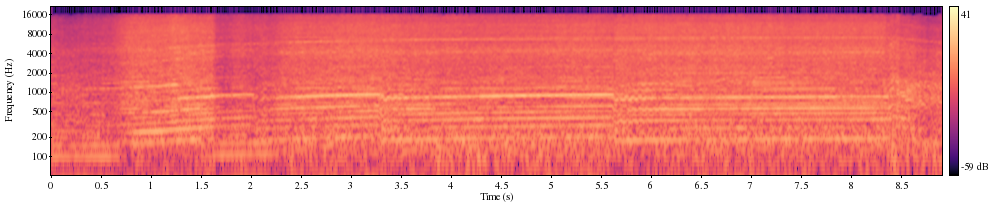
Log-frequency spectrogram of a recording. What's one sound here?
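A racing car engine screams at high revs, its pitch climbing through each gear and dropping sharply at every shift.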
